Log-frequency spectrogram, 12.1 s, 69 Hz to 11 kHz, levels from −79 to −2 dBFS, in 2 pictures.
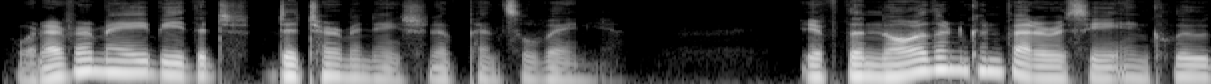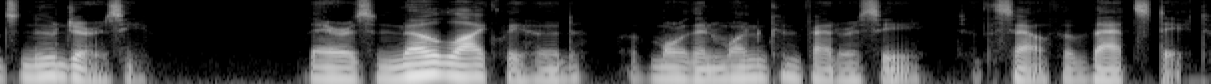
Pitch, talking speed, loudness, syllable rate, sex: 100 Hz, 145 wpm, -21 LUFS, 5.6 syllables/s, male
